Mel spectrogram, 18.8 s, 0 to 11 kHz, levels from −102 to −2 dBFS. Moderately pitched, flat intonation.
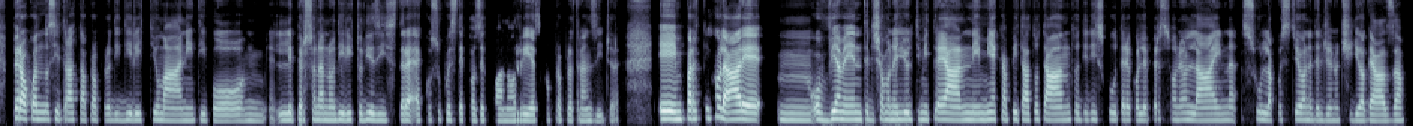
Yes: medium, 175 Hz; narrow, 1.7 semitones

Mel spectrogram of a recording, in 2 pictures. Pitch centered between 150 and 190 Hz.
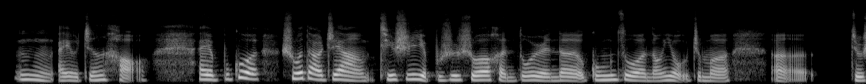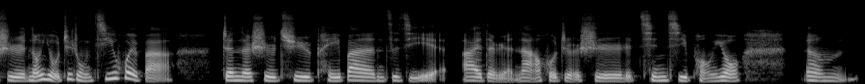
Yes: medium, 185 Hz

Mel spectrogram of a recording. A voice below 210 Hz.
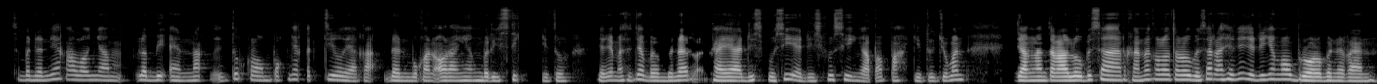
Yes: high, 190 Hz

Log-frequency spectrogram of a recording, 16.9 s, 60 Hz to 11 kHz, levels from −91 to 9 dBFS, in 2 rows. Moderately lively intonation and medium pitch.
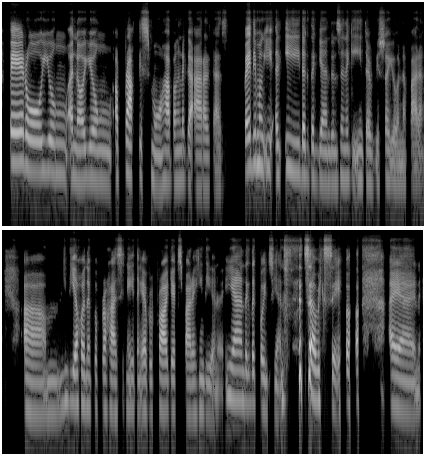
Yes: average, 4.2 semitones; medium, 180 Hz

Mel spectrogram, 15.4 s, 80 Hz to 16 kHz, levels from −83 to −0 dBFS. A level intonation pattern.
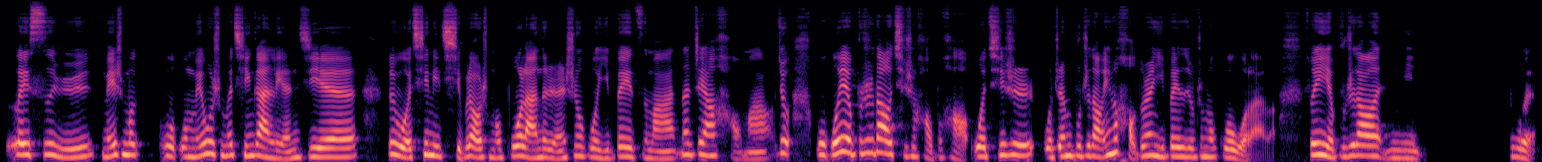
No: average, 3.8 semitones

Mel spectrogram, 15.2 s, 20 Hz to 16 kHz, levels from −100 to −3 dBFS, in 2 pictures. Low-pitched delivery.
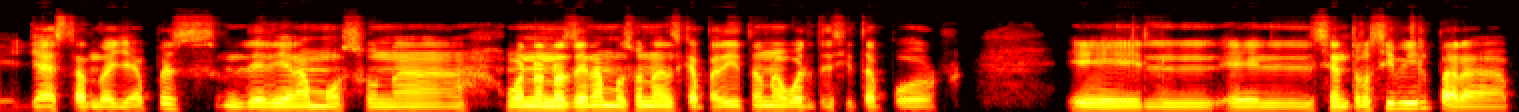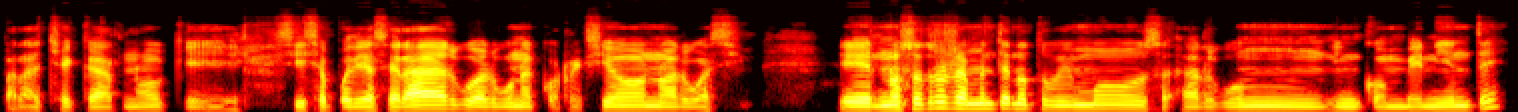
Yes: low, 120 Hz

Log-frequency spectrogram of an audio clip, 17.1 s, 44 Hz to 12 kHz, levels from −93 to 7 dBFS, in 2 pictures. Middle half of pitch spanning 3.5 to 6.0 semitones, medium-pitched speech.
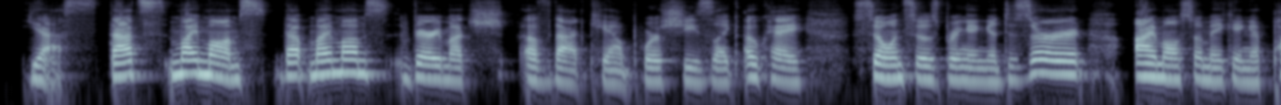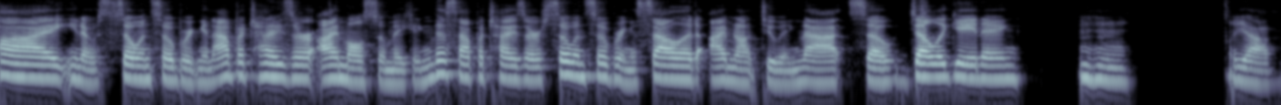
Yes: average, 4.1 semitones; medium, 180 Hz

